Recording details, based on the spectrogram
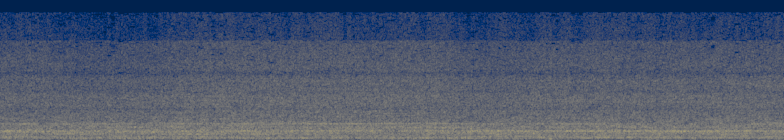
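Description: Hair dryer blowing steadily on hair, a constant close whooshing roar that holds unchanged throughout with no talk.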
